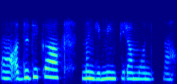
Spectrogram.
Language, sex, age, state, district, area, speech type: Manipuri, female, 30-45, Manipur, Senapati, urban, conversation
